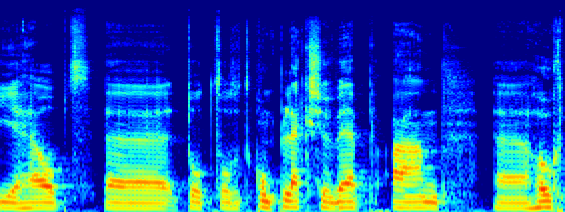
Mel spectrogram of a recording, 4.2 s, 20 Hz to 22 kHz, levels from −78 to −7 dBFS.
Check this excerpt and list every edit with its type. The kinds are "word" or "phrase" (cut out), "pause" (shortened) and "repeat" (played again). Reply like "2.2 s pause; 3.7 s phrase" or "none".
none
